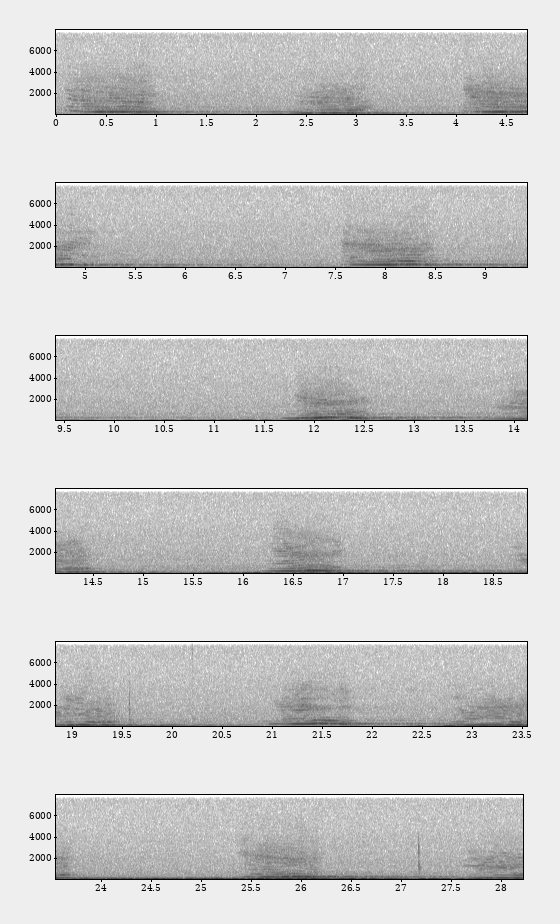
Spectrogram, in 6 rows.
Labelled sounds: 0.1	0.9	humpback whale, 1.1 to 1.6 kHz
2.6	2.9	humpback whale, 2.0 to 2.2 kHz
3.5	5.1	humpback whale, 0.80 to 2.4 kHz
7.6	8.1	humpback whale, 1.5 to 2.5 kHz
12.0	12.3	humpback whale, 1.4 to 2.0 kHz
13.8	14.3	humpback whale, 1.0 to 2.9 kHz
16.3	16.7	humpback whale, 0.86 to 2.7 kHz
21.2	21.6	humpback whale, 1.5 to 2.1 kHz
23.0	23.7	humpback whale, 1.6 to 2.2 kHz
25.4	26.1	humpback whale, 1.9 to 2.8 kHz
27.6	28.2	humpback whale, 1.0 to 1.5 kHz

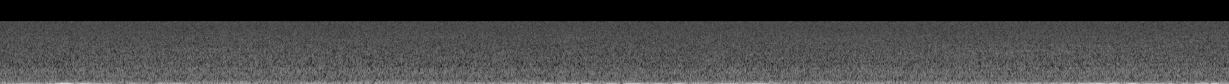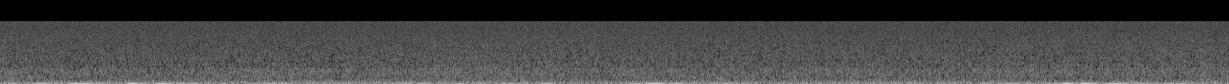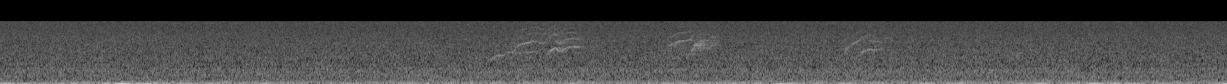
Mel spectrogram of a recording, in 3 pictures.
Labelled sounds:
29.7	30.4	killer whale, offshore, 1.5 to 3.0 kHz
31.2	31.5	killer whale, offshore, 2.3 to 3.3 kHz
33.2	33.4	killer whale, offshore, 1.6 to 2.0 kHz

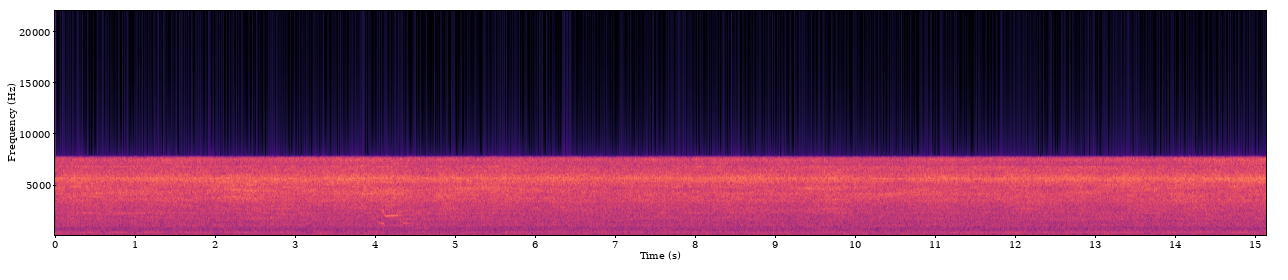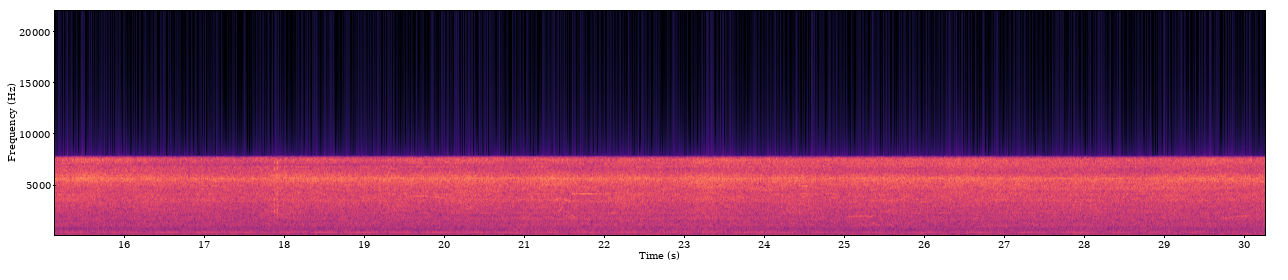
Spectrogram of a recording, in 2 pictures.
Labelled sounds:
3.8	4.5	killer whale, 1.0 to 4.8 kHz

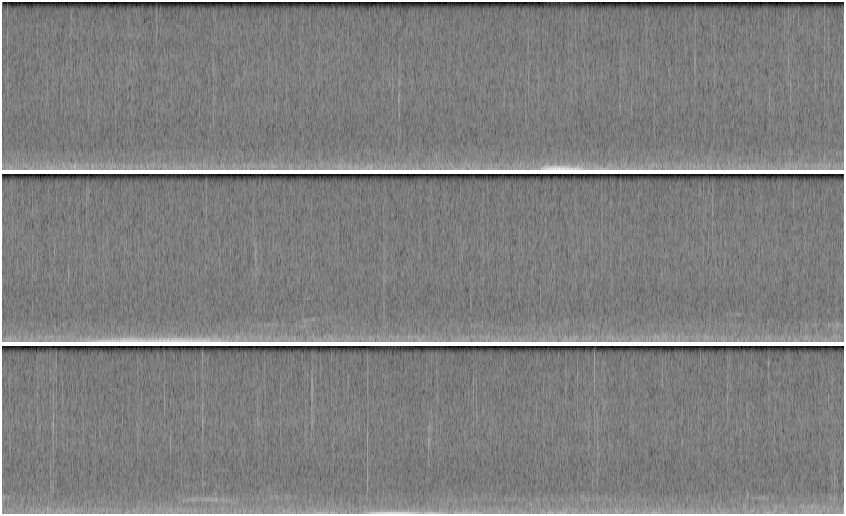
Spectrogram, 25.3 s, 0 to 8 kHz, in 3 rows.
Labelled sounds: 11.4	11.8	humpback whale, 0.97 to 1.3 kHz
24.3	24.5	humpback whale, 0.78 to 1.0 kHz

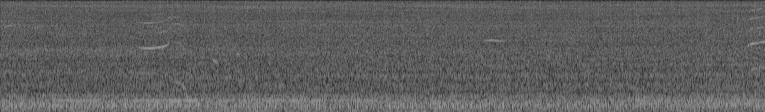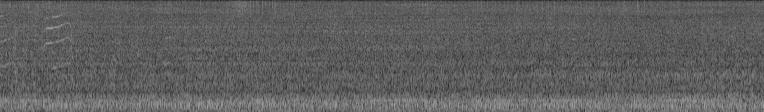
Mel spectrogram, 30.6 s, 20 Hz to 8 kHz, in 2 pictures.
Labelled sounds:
0.0	1.3	killer whale, 3.4 to 4.5 kHz
2.6	4.0	killer whale, southern resident, J pod, call S01, 0.43 to 6.2 kHz
4.2	4.9	killer whale, 1.2 to 2.1 kHz
9.5	10.3	killer whale, 2.0 to 3.0 kHz
14.9	15.7	killer whale, 0.54 to 7.4 kHz
16.1	16.9	killer whale, 0.54 to 6.0 kHz

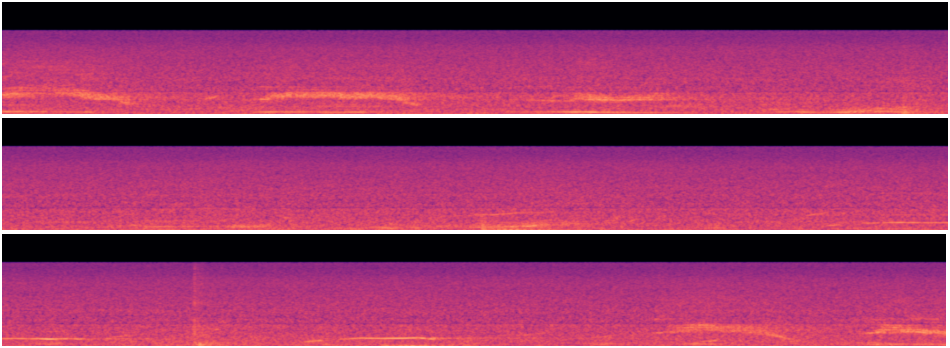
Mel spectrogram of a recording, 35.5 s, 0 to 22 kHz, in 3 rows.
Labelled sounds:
0.0	0.4	humpback whale, 0.80 to 1.1 kHz
32.2	32.5	humpback whale, 0.80 to 0.86 kHz

